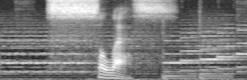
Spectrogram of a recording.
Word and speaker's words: Celes: Fantasy this is like saying Celestial but you stop halfway okay Celeste okay Celeste cool all right nice to meet you Celeste Joel's Mighty General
